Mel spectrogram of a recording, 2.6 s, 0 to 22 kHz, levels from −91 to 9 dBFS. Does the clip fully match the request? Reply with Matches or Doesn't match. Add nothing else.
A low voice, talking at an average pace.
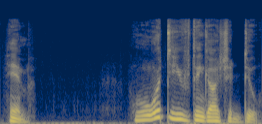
Matches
